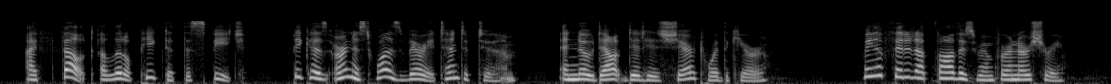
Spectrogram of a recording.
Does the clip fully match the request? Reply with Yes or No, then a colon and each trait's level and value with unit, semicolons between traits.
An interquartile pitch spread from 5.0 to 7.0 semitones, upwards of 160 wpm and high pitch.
Yes: wide, 5.6 semitones; average, 180 wpm; high, 230 Hz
